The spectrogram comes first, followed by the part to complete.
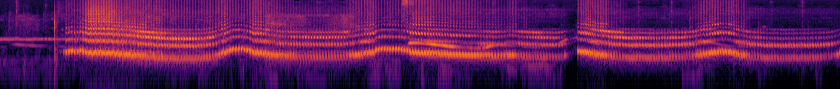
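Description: A person's high, wavering voiced tone, held for several seconds as a drawn-out mouth sound. It swoops up in pitch a few times and breaks off briefly about seven seconds in. A fainter second gliding tone joins near the middle.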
